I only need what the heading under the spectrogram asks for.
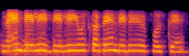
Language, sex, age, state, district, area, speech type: Hindi, female, 18-30, Rajasthan, Karauli, rural, conversation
